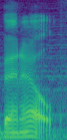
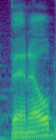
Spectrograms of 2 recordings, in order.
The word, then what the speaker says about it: Benld: Ben Eld was declared the most difficult to pronounce place name in the state of Illinois by Reader's Digest, although it's phonetic if you can ignore the need for vowels.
